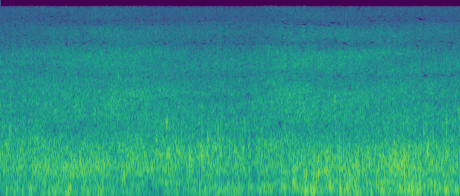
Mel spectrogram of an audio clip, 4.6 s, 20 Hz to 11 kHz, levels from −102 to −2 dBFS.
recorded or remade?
recorded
